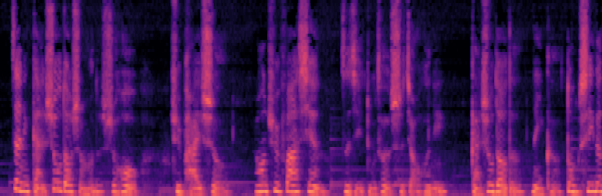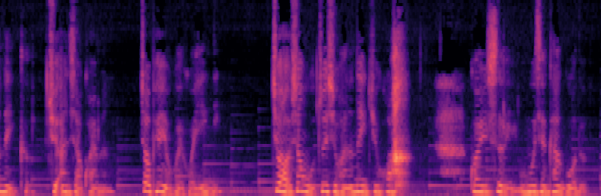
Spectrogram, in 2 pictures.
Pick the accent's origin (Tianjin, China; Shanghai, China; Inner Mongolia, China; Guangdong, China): Shanghai, China; moved away as an adult; also born or lived in Kyoto, Japan; now in Tokyo, Japan; 是上海长大的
